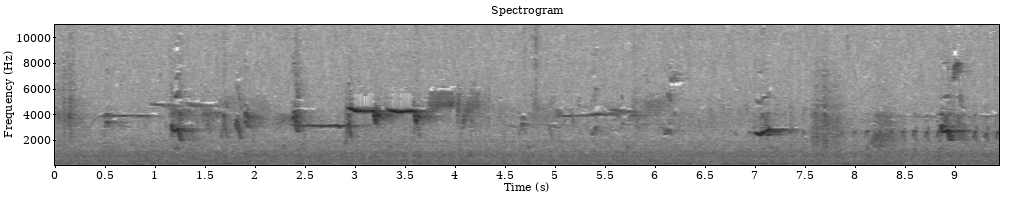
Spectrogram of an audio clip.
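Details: Baltimore oriole singing at sunrise from a neighbour's apple tree, 5:40 a.m. on 10 May 2024, hopping and pecking between phrases; scattered short whistled notes amid a chorus of thin high calls from other birds.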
